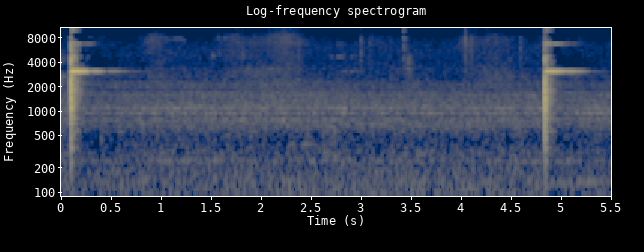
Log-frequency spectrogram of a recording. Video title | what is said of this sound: HOW TO USE A BENCH GRINDER SAFELY | we tapped it and we heard that ringing tone. That means there's no damage in the wheel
